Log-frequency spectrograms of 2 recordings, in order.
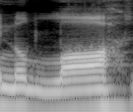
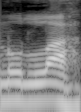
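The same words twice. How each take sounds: First: The l sound is heavy and thick. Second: The l sound is light and thin. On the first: The speaker calls it right. "tapi nullah dibaca tebal seperti itu" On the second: The speaker calls it wrong. "jangan nullah"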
